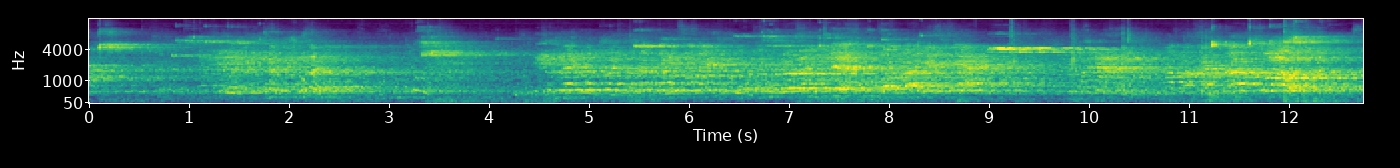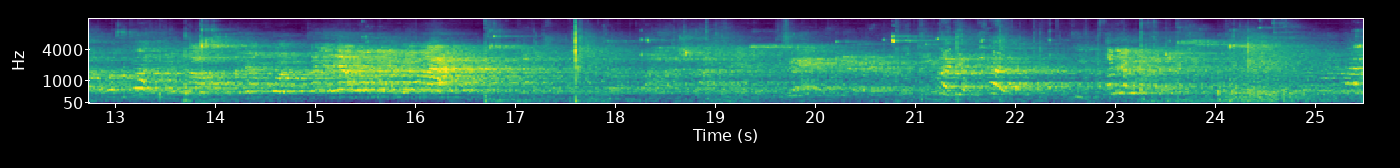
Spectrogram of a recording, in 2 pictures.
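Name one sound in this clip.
A ball thuds when kicked.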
